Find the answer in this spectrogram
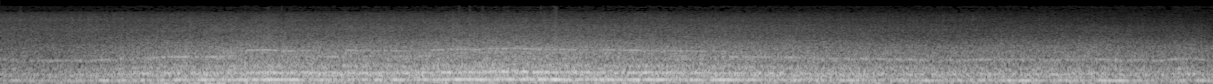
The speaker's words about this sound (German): Wenige Zeit später wütete das Gewitter über der Burg Schönfels. Es donnerte, blitzte und mit einem lauten Krach flogen Fenster und Türen der Kapelle auf. Und ein extrem starker Wind strömte durch den ganzen Raum.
